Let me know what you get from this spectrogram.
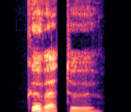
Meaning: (verb) present participle of követ: following, subsequent, succeeding; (adjective) following, tracking; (noun) 1. follower 2. disciple
- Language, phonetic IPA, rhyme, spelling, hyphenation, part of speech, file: Hungarian, [ˈkøvɛtøː], -tøː, követő, kö‧ve‧tő, verb / adjective / noun, Hu-követő.ogg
